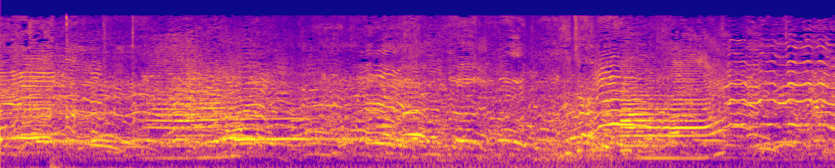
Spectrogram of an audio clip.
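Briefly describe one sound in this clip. A large crowd of men and women sings and chants loudly outdoors.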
